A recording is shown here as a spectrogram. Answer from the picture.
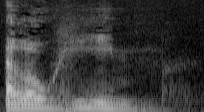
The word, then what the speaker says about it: Elohim: The word looks like this in English. E-L-O-H-I-M. It's pronounced this, Elohim. Let's just say it, will you?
